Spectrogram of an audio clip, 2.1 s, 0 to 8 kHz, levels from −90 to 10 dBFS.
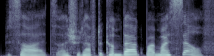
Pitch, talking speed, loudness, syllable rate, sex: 180 Hz, 250 wpm, -19 LUFS, 5.9 syllables/s, female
